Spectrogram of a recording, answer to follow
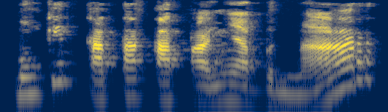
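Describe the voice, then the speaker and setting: Man from Indonesia, communication expert guest; bright, husky, lively delivery in a dry close recording. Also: a little high, moderate pace, no echo, dull audio. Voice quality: loud, forceful voice. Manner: animated, acts out quoted speech. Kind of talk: live-stream talk.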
